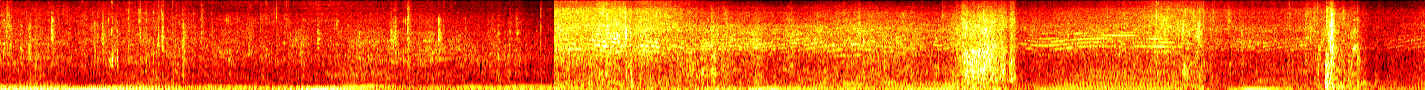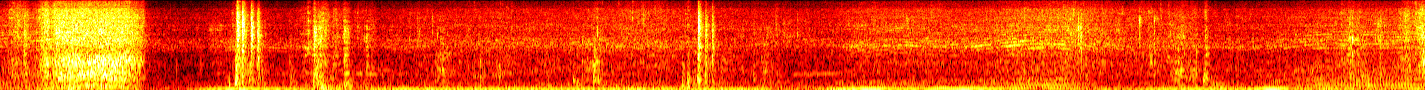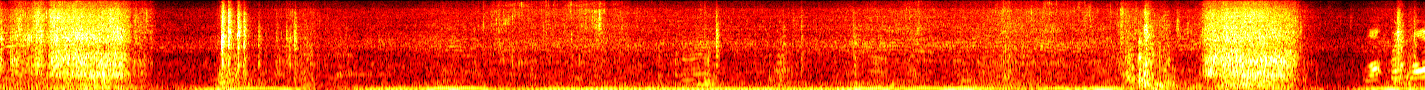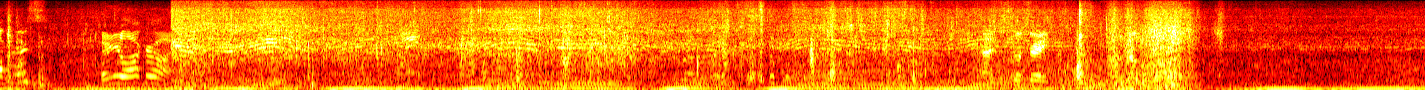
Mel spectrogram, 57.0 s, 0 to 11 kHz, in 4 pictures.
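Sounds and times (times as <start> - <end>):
engine revving up and down: 0.0 - 15.8, 18.6 - 57.0.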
